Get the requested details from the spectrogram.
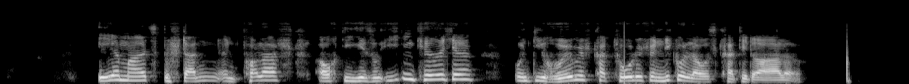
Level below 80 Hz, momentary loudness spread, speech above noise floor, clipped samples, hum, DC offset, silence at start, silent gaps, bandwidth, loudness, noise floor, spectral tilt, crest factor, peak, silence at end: -52 dBFS; 11 LU; 72 dB; under 0.1%; none; under 0.1%; 1 s; none; 7.4 kHz; -15 LUFS; -86 dBFS; -8.5 dB/octave; 14 dB; -2 dBFS; 0.6 s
